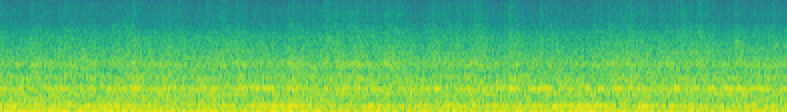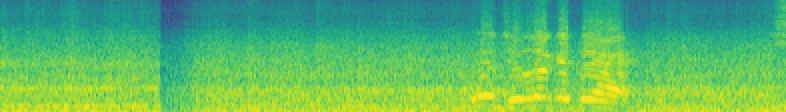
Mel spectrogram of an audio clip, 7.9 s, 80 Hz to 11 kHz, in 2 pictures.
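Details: 1968 Chevy C10 V8 just revived after sitting 15–16 years on old fuel: deep, steady rumble holding even through a throttle blip, no misses or knocks; good oil pressure, runs strong and healthy, maybe needs a touch of tuning.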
